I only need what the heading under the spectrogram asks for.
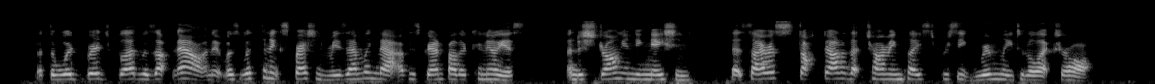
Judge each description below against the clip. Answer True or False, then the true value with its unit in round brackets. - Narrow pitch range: True (2.0 semitones)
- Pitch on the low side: False (235 Hz)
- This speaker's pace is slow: False (190 wpm)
